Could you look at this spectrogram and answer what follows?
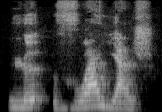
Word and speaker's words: voyage: Le voyage. Voyage. Eu escrevi aqui mais ou menos como eu pronunciaria, tá? Voyage. Esse O com Y, a gente fala why, que nem os mineiros.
